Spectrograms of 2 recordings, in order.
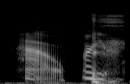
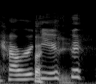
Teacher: Using a nice friendly rising intonation, maybe lifting your pitch up a bit towards the end, perhaps on are you. · Completely flat, like a robot. No pitch change, no rhythm. Monotone. How are you?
